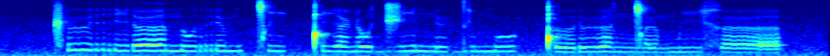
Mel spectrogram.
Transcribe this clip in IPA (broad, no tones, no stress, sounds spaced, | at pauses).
ǁ ʉ r i ɾ œ ɐ̯ n u r y m ǀ i ǃ i ɐ̯ ɳ o d͡ʒ i n y d̪ i m u ǃ ɵ ɾ ʉ ɐ̯ ŋ͡ǀ ø m i x œ ɐ̯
